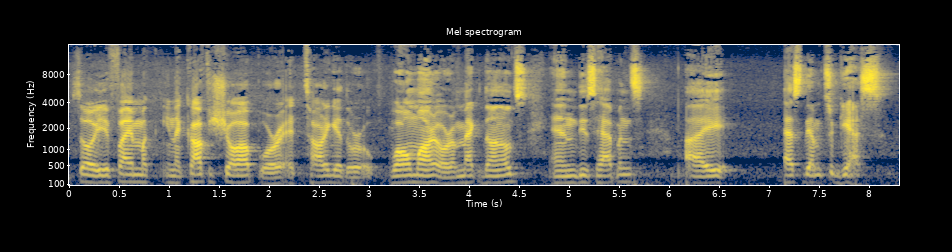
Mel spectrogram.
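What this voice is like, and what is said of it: Foreign accent in English. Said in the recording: “they judge me not just because of my accent”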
